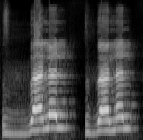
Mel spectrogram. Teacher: जा को सख्ती से निकालेंगे, सीटी की आवाज भी आएगी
